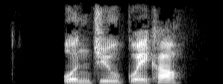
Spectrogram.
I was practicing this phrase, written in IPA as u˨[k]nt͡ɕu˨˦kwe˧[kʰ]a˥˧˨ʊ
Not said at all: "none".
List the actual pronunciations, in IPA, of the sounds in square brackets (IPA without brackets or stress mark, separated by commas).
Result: none, kʰ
